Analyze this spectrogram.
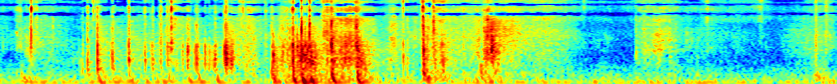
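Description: A paperback picture book's page being turned by hand: a few quick paper rustles and soft knocks in the first two and a half seconds, the loudest about a second and a half in.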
